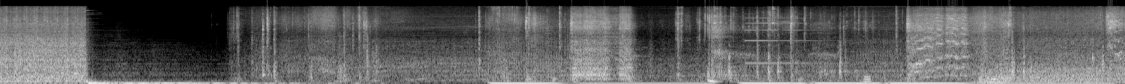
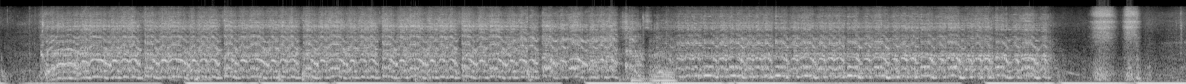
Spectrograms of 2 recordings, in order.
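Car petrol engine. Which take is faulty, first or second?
second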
